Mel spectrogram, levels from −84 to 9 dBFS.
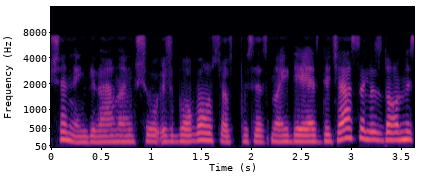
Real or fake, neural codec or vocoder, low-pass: fake; codec, 16 kHz, 2 kbps, FreqCodec, smaller model; 7.2 kHz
